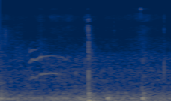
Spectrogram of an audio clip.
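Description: A young kitten gives one short, thin mew about half a second in, its pitch rising and then falling. A light tap follows about a second in.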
